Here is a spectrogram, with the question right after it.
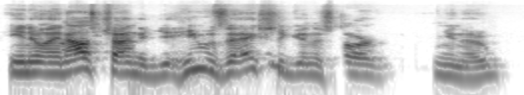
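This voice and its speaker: Guy hosting a music show, medium-high for a man, informal n enthusiastic, just chatting. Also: lively intonation, very fast, a bit bright, husky. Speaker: host of a music talk show. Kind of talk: casual chat, interviewing.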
